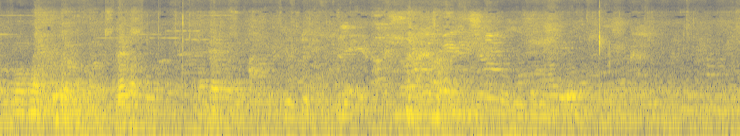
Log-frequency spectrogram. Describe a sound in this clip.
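A man recites loudly through a microphone and loudspeakers in an echoing hall.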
